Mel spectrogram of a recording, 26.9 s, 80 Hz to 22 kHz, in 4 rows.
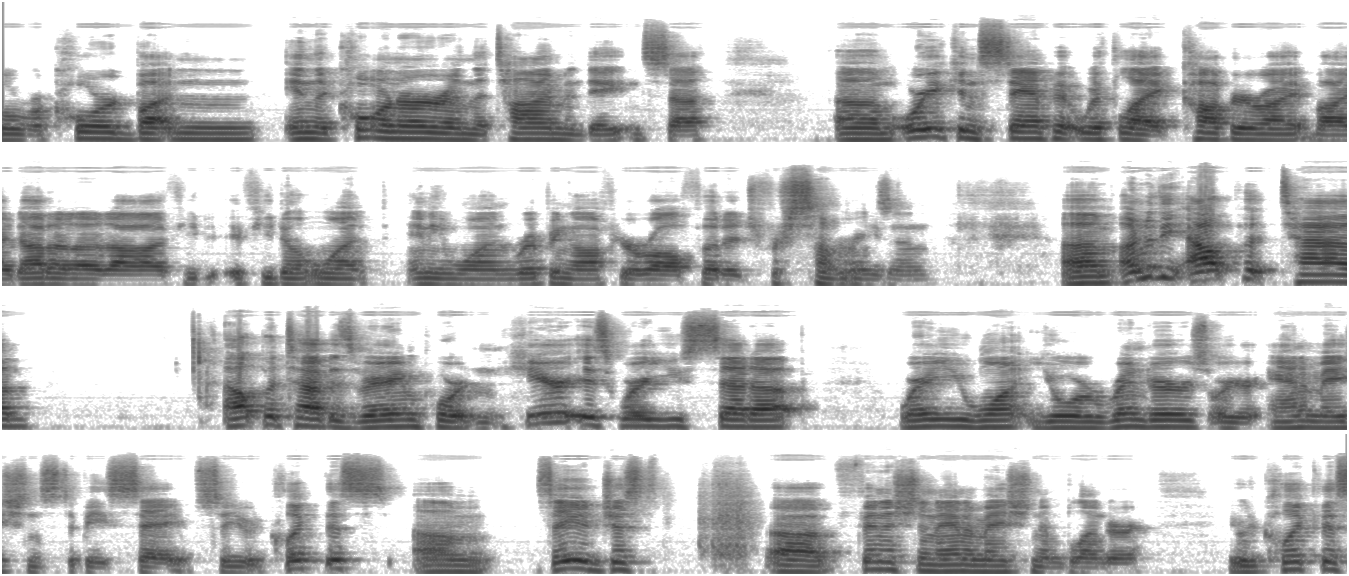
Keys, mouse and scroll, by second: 11.1-14.2 drag, 26.8 click.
